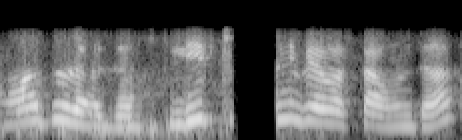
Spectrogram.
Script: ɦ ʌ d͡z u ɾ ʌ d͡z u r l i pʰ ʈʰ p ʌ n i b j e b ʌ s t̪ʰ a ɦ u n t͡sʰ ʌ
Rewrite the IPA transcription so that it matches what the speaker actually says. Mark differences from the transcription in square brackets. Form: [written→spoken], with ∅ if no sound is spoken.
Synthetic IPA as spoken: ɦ ʌ d͡z u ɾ ʌ d͡z u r l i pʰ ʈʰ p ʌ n i b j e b ʌ s t̪ʰ a ɦ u n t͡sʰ ʌ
